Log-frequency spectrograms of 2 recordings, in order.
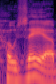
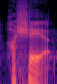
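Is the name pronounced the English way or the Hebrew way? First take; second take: English; Hebrew. First: The name is said with an English pronunciation. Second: The name is said with a Hebrew pronunciation. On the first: "the English transliteration is Hosea" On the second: "in Hebrew he would have been called Hosea"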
